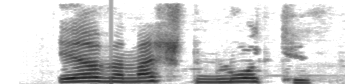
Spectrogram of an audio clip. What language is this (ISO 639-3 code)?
isl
